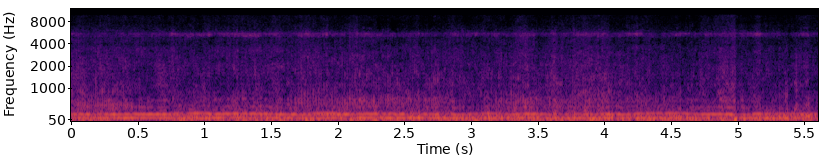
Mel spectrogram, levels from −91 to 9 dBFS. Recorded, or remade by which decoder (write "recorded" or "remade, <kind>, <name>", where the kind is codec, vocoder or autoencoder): remade, codec, HILCodec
